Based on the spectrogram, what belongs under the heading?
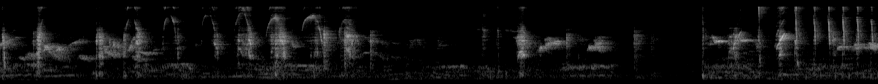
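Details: Pastol white-rumped shama lure song for pairing birds into breeding condition: bursts of harsh chattering and clicking notes with some whistled phrases, separated by short gaps.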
